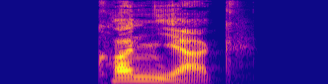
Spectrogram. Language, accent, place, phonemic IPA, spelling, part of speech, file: German, Germany, Berlin, /ˈkɔnjak/, Kognak, noun, De-Kognak.ogg
- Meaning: 1. cognac 2. brandy (liquor)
